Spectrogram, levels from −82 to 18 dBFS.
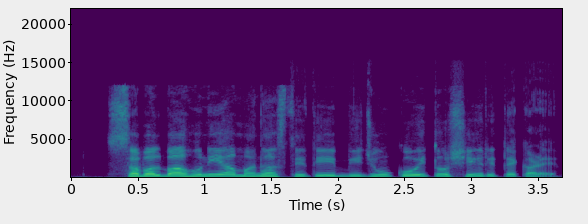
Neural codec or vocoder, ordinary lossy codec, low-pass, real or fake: vocoder, 44.1 kHz, 128 mel bands every 256 samples, BigVGAN v2; Opus, 24 kbps; 14.4 kHz; fake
